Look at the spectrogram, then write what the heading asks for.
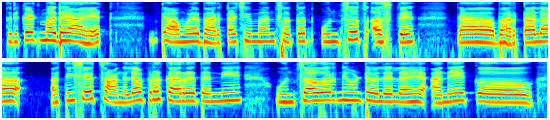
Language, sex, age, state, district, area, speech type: Marathi, female, 45-60, Maharashtra, Nanded, rural, spontaneous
